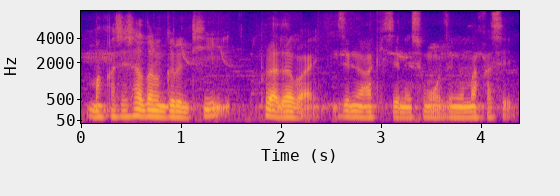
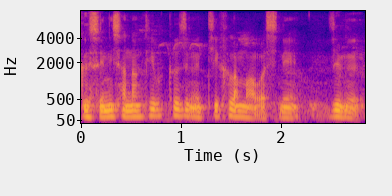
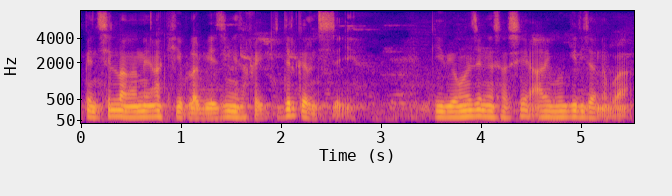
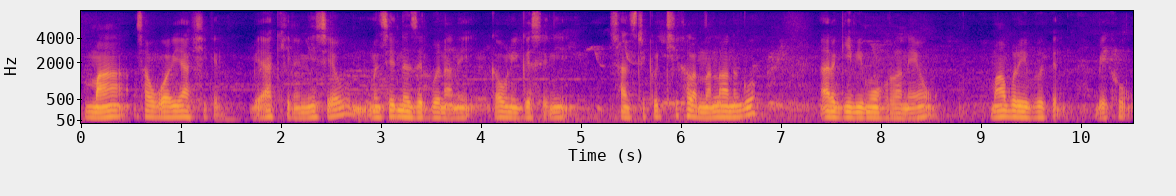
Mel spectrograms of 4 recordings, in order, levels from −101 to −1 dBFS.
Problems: none marked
